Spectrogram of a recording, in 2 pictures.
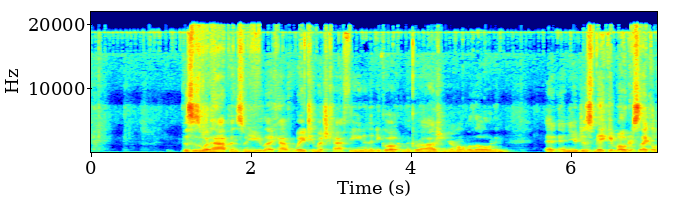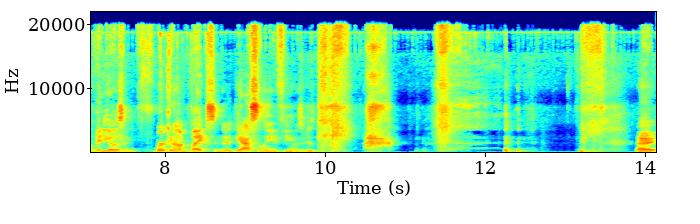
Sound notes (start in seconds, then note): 13.1 sniffs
